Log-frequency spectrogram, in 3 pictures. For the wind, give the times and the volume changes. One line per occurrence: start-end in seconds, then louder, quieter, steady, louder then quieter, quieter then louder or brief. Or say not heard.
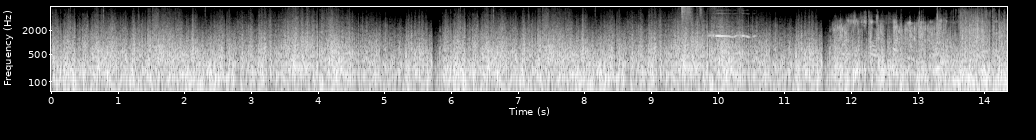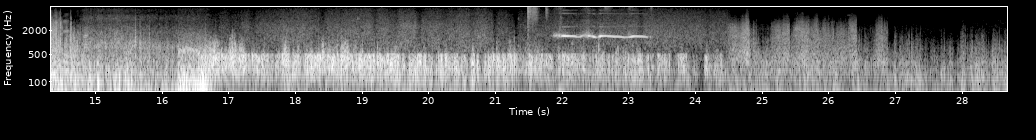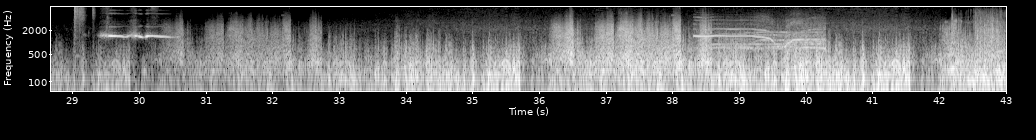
0.0-42.9 quieter then louder.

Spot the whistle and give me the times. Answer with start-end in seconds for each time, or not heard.
9.4-10.6, 21.4-23.4, 29.0-30.6.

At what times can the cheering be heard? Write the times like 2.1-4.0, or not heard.
38.3-40.3.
